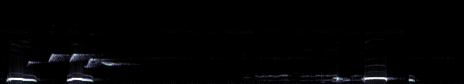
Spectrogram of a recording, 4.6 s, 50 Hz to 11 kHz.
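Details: Spotted dove in the 'kuk 2' pattern, a lure for other doves: two hooked coos at the start, quiet gap with soft low warbling, then more coos, with a bright descending whistle from another bird early on.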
